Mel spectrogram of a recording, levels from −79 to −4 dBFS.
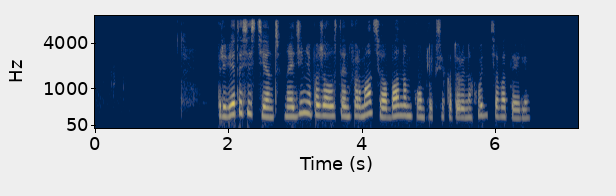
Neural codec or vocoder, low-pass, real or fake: none; 7.2 kHz; real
